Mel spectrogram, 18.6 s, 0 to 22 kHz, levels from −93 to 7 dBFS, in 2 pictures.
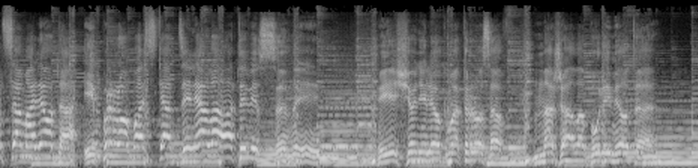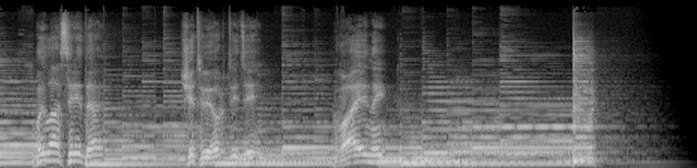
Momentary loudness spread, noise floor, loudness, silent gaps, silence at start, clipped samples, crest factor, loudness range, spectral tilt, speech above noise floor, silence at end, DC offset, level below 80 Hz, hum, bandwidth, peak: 6 LU; -61 dBFS; -15 LUFS; none; 0 s; under 0.1%; 12 dB; 4 LU; -5.5 dB/octave; 47 dB; 1.15 s; under 0.1%; -44 dBFS; none; 19 kHz; -2 dBFS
